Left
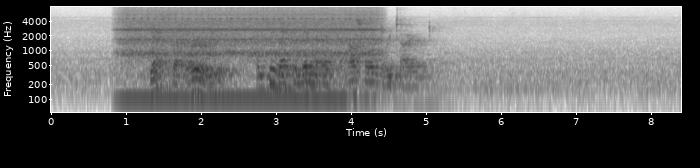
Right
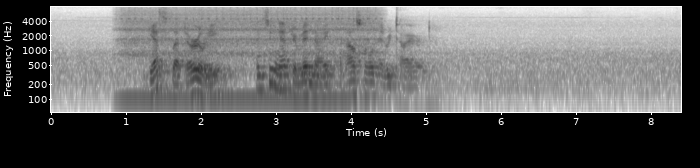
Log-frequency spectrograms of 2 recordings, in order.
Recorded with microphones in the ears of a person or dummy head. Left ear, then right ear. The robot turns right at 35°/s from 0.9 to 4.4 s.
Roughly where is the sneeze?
No sneeze in this recording.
